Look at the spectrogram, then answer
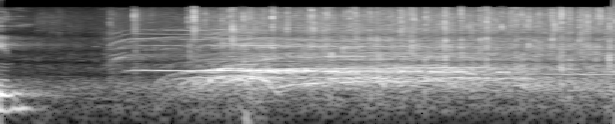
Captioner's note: cheers and applause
